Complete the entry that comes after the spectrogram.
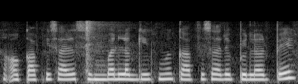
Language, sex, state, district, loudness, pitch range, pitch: Hindi, female, Uttar Pradesh, Lucknow, -13 LUFS, 225-240 Hz, 235 Hz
